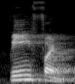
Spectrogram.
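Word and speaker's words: Pfund: Lyman बामर passion bracket पी फंड पी फंड को फंड भी बोलते हैं पी साइलेंट है ये लाइमन है लाइमन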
